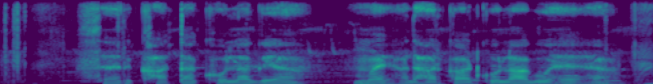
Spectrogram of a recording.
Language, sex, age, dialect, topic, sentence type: Magahi, male, 25-30, Southern, banking, question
